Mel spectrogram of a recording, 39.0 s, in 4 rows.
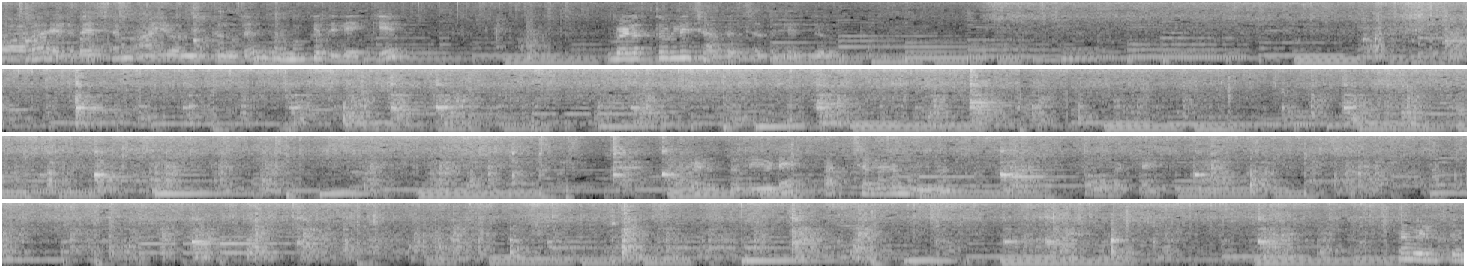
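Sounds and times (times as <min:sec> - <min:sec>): held low music notes: 0:00.0 - 0:39.0
onions and garlic sizzling: 0:00.0 - 0:39.0
wooden spatula scraping metal pot: 0:27.4 - 0:38.6.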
